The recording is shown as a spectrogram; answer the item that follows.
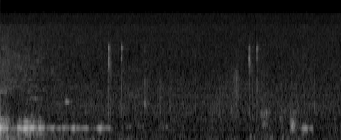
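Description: Near silence with a short faint hum in the first second, then a few faint, scattered clicks of a computer mouse.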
